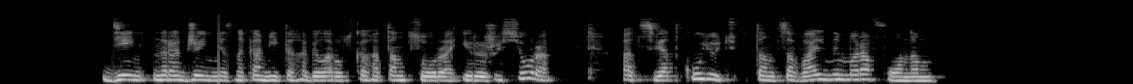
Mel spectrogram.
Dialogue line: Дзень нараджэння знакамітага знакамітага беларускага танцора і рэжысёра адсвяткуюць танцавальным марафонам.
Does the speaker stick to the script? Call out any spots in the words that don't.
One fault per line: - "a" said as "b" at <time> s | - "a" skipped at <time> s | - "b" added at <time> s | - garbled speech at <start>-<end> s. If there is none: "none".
- "знакамітага" skipped at 3.1 s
